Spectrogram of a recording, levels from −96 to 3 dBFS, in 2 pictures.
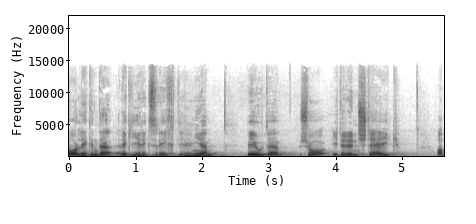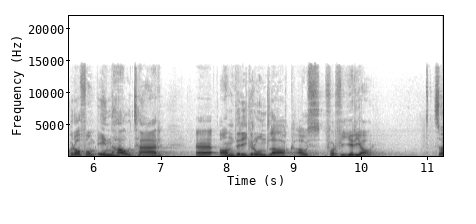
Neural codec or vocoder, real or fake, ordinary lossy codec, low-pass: none; real; MP3, 96 kbps; 14.4 kHz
